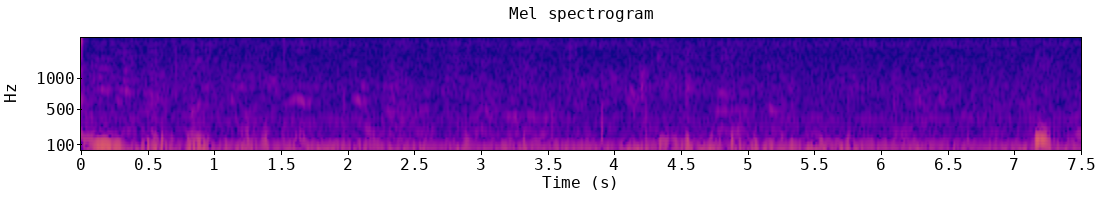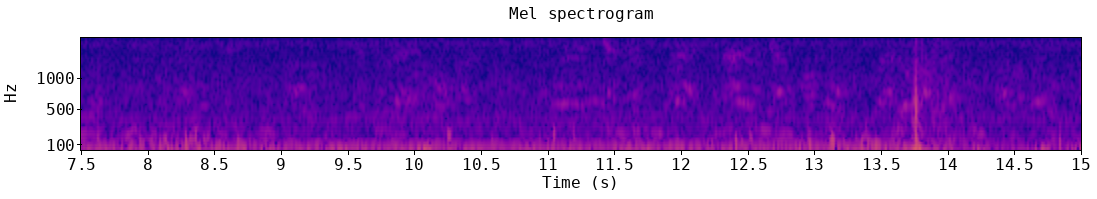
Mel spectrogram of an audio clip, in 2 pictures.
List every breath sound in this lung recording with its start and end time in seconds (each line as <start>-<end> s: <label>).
7.03-7.43 s: inhalation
